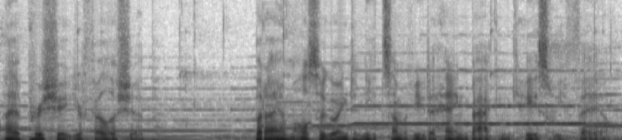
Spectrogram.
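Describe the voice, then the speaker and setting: A man playing a weary, determined father who leads a rebellion, narrating his story gravely and earnestly in an audio drama. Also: low-pitched, little pitch movement, normal speed, over loud music. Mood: resolute. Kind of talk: scripted first-person narration and audio drama dialogue.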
